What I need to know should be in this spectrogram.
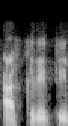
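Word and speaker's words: ء: হামজার উচ্চারণ কিন্তু নামের সঙ্গে উচ্চারণের সঙ্গে মিল নাই। হামজার উচ্চারণটা হচ্ছে আ।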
